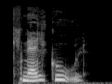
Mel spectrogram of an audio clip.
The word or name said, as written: knaldgul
